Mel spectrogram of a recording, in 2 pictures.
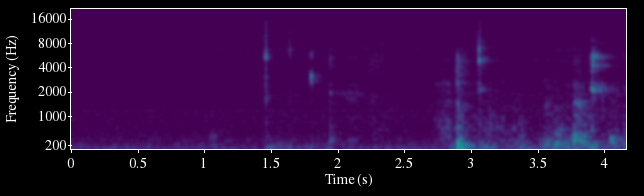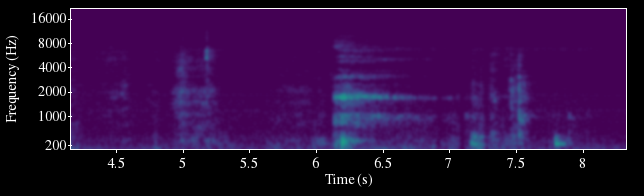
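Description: Handling noises close to the microphone: a few sharp clicks, then irregular knocks and rustling as things are moved about, with one brief squeak in the middle.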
